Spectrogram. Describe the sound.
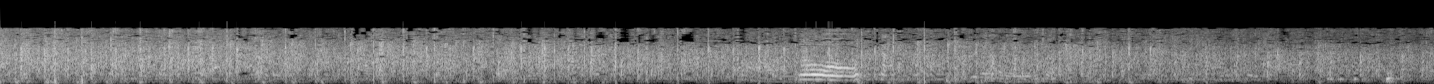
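Steady applause fills a city council chamber, welcoming a new councillor to her seat, many hands clapping in a dense, even roar that holds for about fourteen seconds, with a brief voice rising over it partway through.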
